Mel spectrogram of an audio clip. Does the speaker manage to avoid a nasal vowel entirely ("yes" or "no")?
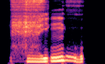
yes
